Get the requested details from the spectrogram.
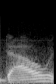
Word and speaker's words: Dow: Well, actually, Governor Roland's attorney, I believe, is that guy, the new guy that he got, William Dow, is a D-O-W, which perhaps is going to turn out to be pronounced Dow!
